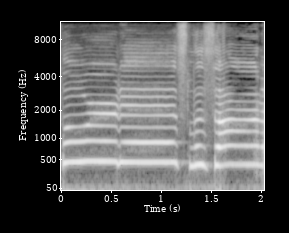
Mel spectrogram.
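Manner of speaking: high, drawn-out call of the name; sing-song name. Acted. Host to guest, drawn-out sing-song name. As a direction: stretch the name out up high like a greeting.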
